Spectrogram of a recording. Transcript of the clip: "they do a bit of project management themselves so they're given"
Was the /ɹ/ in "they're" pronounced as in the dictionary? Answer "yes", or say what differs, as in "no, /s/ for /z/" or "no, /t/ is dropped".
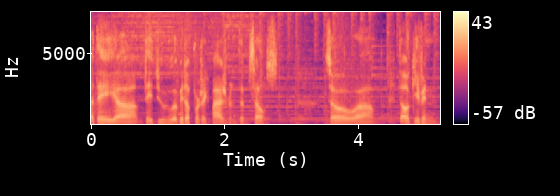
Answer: no, /l/ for /ɹ/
